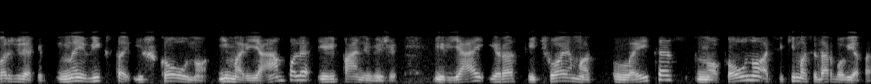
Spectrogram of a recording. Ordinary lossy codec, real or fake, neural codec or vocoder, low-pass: AAC, 48 kbps; real; none; 7.2 kHz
